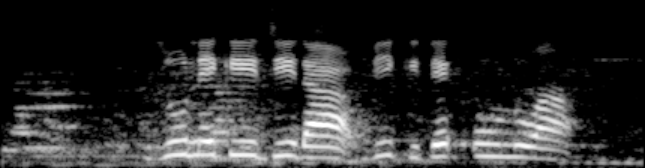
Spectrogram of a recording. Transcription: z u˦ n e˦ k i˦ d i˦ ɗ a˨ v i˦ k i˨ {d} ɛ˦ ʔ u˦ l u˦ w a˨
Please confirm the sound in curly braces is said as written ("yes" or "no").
yes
